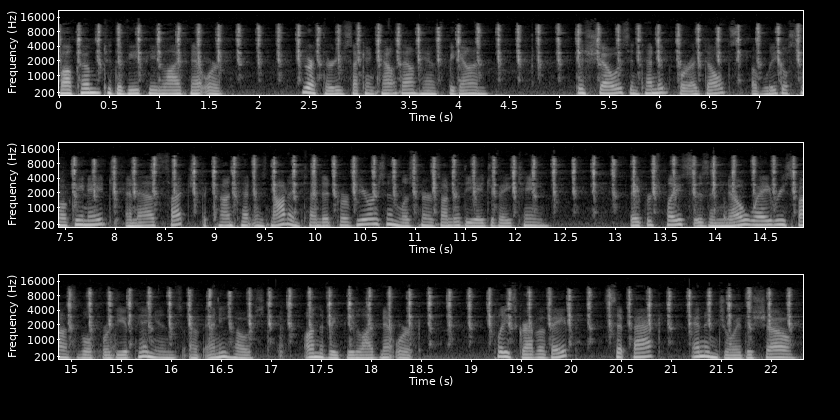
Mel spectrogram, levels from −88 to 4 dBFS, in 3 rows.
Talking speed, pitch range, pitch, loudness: 180 wpm, 150-190 Hz, 160 Hz, -27 LUFS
